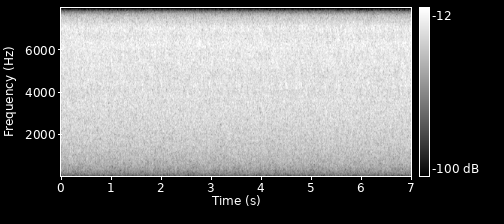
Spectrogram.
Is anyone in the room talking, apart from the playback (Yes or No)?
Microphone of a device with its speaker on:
No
